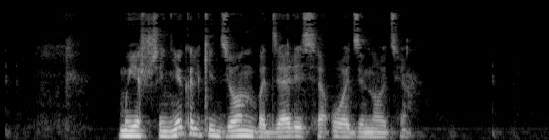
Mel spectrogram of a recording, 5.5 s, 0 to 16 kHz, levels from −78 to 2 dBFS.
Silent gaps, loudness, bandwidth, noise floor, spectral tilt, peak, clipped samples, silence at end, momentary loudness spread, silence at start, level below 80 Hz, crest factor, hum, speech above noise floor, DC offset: none; -20 LUFS; 11.5 kHz; -65 dBFS; -7 dB/octave; -4 dBFS; under 0.1%; 1.4 s; 9 LU; 0.65 s; -54 dBFS; 18 dB; none; 46 dB; under 0.1%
